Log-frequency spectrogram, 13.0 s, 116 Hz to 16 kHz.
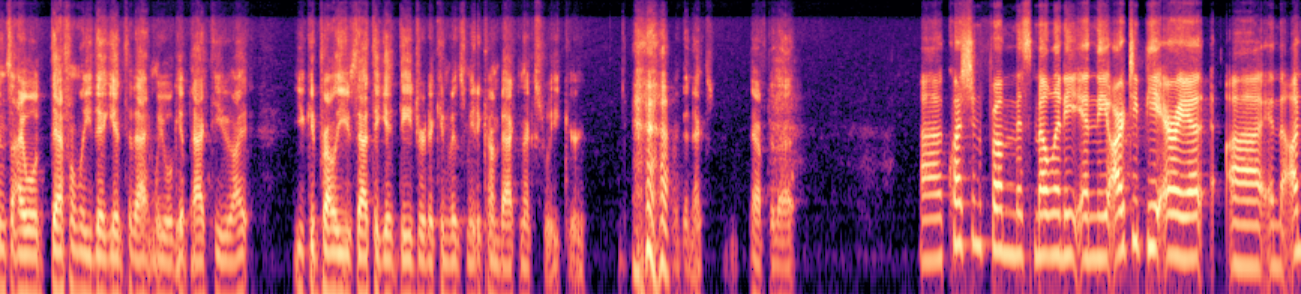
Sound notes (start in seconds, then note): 7.5 laughs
